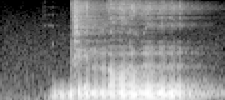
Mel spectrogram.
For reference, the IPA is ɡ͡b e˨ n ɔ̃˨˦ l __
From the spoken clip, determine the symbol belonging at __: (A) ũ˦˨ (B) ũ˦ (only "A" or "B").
A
